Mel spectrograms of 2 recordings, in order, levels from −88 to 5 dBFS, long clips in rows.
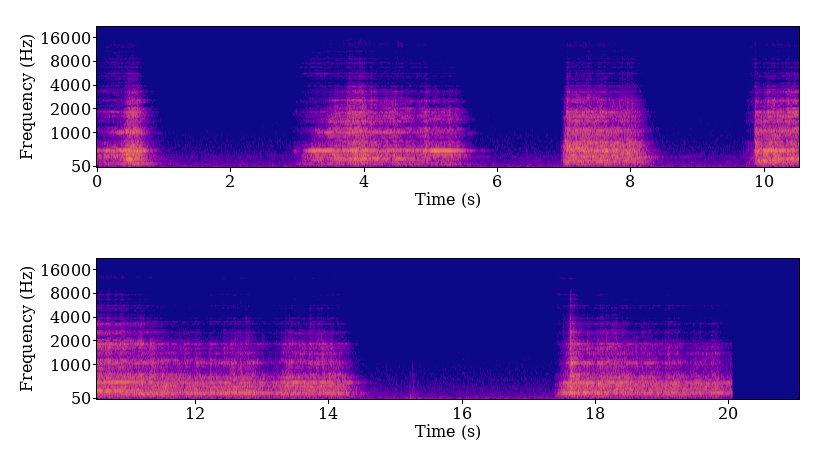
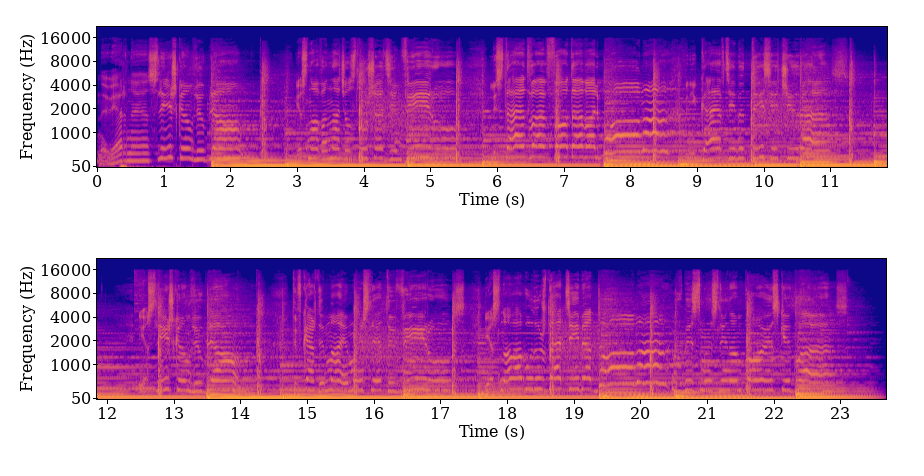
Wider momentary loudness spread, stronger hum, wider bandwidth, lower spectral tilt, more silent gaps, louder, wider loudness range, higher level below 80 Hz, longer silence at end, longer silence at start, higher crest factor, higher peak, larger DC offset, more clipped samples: first, 12 LU vs 6 LU; neither; second, 14 kHz vs 16 kHz; first, -7.5 dB/octave vs -4.5 dB/octave; neither; second, -33 LUFS vs -22 LUFS; first, 7 LU vs 2 LU; second, -62 dBFS vs -22 dBFS; first, 1 s vs 0.1 s; about the same, 0 s vs 0 s; about the same, 20 dB vs 16 dB; second, -14 dBFS vs -4 dBFS; neither; neither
